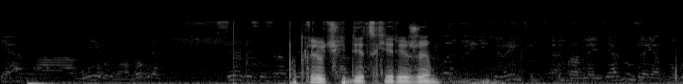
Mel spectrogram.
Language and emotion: Russian, neutral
